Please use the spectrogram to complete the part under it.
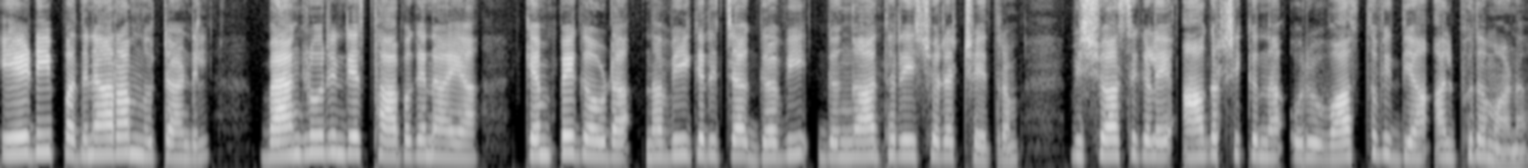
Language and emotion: Malayalam, neutral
